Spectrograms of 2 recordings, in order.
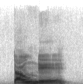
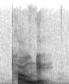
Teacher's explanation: Plain T first, aspirated second.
